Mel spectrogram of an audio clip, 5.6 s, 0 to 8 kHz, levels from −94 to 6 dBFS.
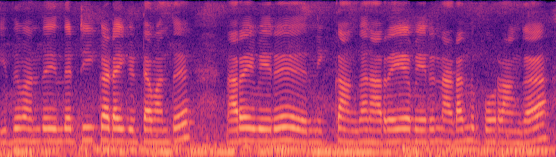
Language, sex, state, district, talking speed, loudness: Tamil, female, Tamil Nadu, Kanyakumari, 140 wpm, -17 LUFS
